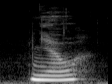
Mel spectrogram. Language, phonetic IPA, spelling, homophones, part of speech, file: Czech, [ˈmɲɛl], měl, mněl, verb, Cs-měl.ogg
- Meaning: masculine singular past active participle of mít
